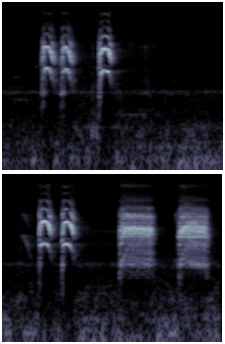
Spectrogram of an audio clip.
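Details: Green parrot calling with scattered pairs of sharp arched chirps, then two longer, flat, hissing screeches near the end.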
